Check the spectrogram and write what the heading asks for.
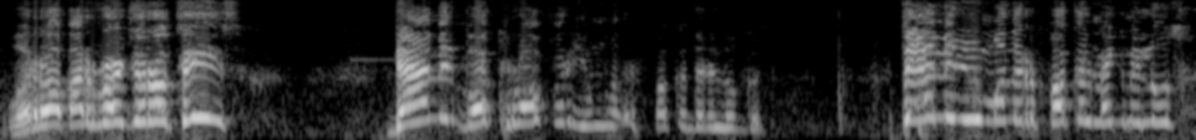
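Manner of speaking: high, cursing mock rant; mock furious sheikh. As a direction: rage at him like a sponsor losing money. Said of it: "He was like".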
